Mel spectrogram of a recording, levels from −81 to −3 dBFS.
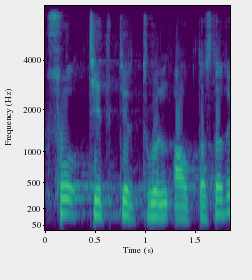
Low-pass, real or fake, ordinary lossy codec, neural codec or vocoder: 7.2 kHz; real; none; none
